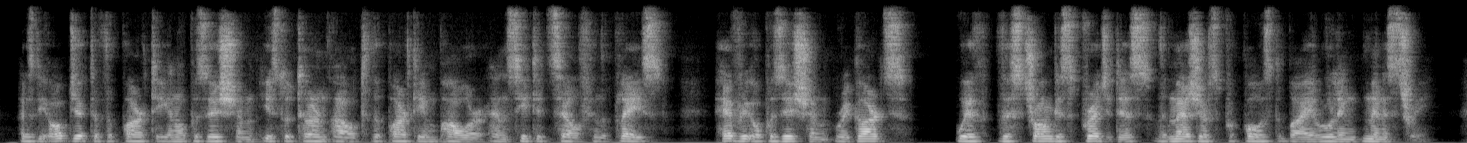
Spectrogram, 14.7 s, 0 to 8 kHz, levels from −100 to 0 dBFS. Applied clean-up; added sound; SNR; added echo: neural mask model DeepFilterNet 3.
